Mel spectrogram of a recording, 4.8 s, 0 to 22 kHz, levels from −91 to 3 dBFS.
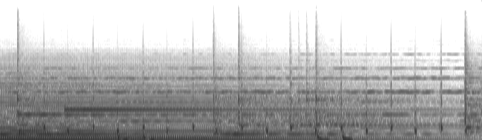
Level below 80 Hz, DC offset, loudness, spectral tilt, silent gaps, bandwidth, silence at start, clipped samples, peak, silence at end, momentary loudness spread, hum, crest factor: -26 dBFS; under 0.1%; -24 LUFS; -8.5 dB/octave; none; 6.4 kHz; 0 s; under 0.1%; -6 dBFS; 0 s; 10 LU; none; 16 dB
